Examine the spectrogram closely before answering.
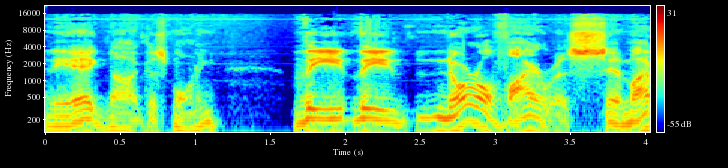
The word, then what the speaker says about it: norovirus: So before I forget here, and I haven't even had any eggnog this morning, the norovirus, am I pronouncing that right?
